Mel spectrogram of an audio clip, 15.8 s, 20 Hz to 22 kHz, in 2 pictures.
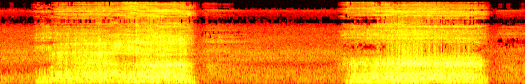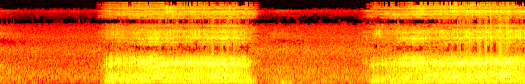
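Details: Man asleep early: loud, rough, rattling snores on each inhalation, about 14 a minute, with quiet breathing between: ordinary heavy snoring.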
